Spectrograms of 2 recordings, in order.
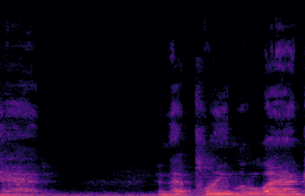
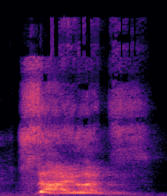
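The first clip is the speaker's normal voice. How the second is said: very high, loud furious shout; barked; 13 dB louder than usual. Acted. The king barking Mac into silence. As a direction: bark the order down at him. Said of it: "barked back".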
